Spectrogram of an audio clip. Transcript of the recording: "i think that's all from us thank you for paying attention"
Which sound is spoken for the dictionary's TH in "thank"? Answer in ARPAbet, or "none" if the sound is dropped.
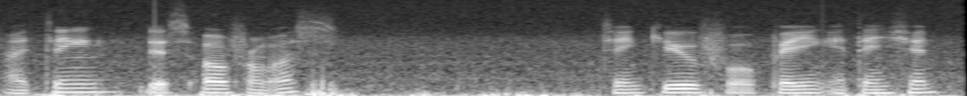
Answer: T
